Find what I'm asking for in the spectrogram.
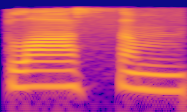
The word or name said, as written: blossom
